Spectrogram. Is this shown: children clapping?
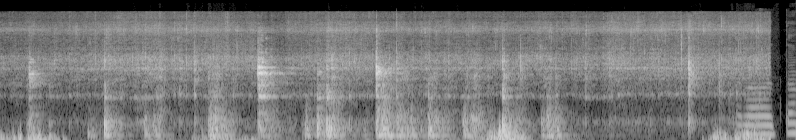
no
